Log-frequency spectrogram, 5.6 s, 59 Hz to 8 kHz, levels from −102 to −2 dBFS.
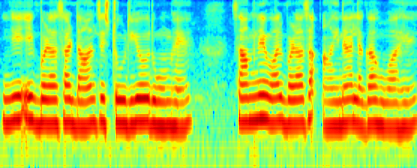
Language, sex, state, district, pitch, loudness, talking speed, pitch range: Hindi, female, Uttar Pradesh, Lucknow, 220 Hz, -13 LUFS, 170 wpm, 205-230 Hz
